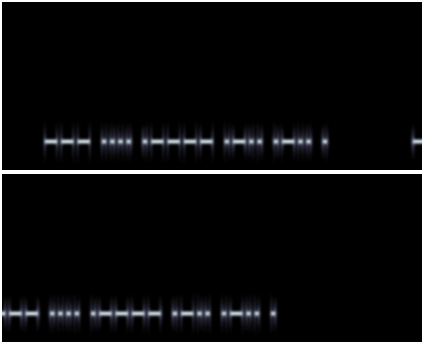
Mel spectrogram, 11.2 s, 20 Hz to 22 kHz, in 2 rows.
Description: Morse code, heard as a keyed tone, about 22 wpm, 700 Hz. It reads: OH1LLE OH1LLE
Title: DXCC-100 Call Signs - 6 Characters - Repeated 2x - 22wpm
